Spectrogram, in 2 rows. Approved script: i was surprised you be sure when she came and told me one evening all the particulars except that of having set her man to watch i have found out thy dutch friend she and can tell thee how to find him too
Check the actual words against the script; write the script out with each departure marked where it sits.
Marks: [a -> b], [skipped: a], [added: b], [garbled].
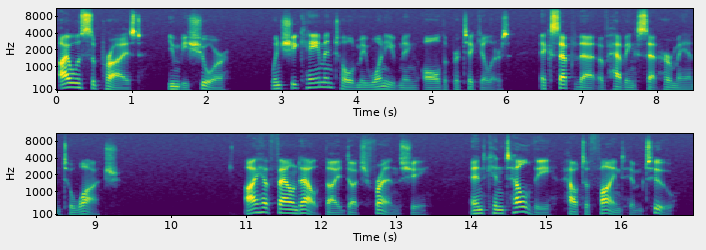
i was surprised you be sure when she came and told me one evening all the particulars except that of having set her man to watch i have found out thy dutch friend she and can tell thee how to find him too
